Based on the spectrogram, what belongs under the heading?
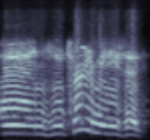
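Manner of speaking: ordinary delivery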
